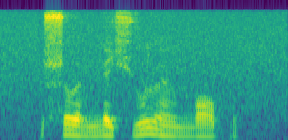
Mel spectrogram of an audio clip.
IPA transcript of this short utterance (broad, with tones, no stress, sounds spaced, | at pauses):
ɬ ʊ˨˩ ə̯ ŋ ɛ˨˩ ç u˥˧ l ə̃˨˩ l ŋ ɔ˨˩ p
